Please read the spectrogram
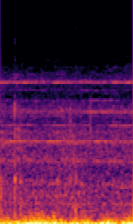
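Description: Outdoor rumble from a high open vantage point: wind on the microphone, uneven and strongest in the low end, over the distant hum of town traffic.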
